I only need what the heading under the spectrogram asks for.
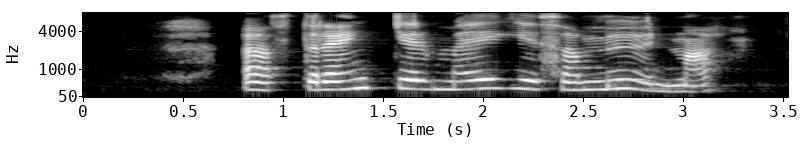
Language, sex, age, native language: Icelandic, female, 8, Icelandic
